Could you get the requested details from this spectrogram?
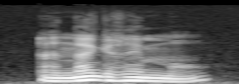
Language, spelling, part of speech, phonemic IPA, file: French, agrément, noun, /a.ɡʁe.mɑ̃/, Fr-agrément.ogg
- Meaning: 1. congeniality, amenity 2. approval (permission)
